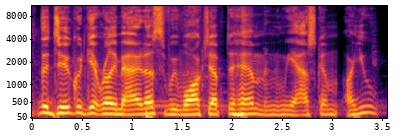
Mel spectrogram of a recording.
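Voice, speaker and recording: A woman's voice: low voice, steady tone, fast talker, darkish tone. A woman streaming a let's play, casually commenting and reading game dialogue aloud. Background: game music.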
